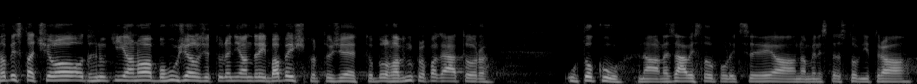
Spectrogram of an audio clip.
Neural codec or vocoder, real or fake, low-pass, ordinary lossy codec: codec, 16 kHz, 2 kbps, X-Codec, WavLM features, trained on Multilingual LibriSpeech; fake; 7.2 kHz; Opus, 24 kbps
